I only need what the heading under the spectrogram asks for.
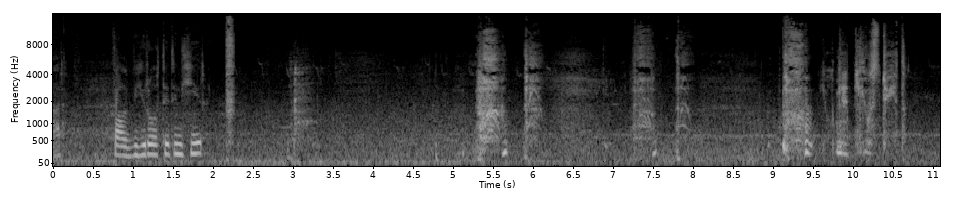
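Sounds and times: woman coughing: 5.3s - 6.2s, 7.2s - 8.0s, 9.1s - 9.6s.

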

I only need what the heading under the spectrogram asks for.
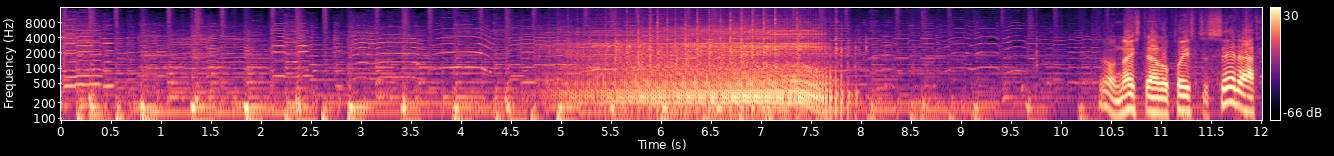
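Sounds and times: violin background music: 0.0s - 12.0s
chainsaw running at high revs: 4.7s - 8.3s.

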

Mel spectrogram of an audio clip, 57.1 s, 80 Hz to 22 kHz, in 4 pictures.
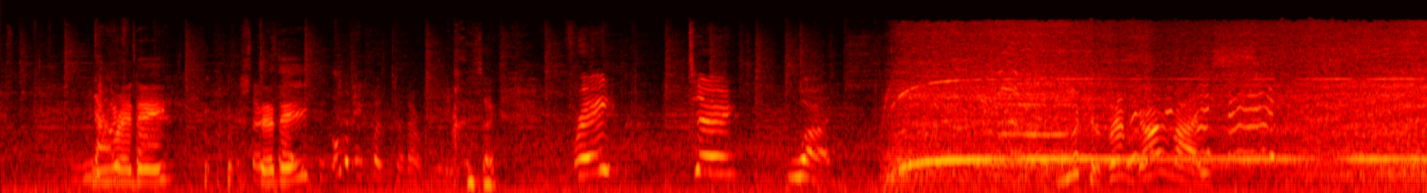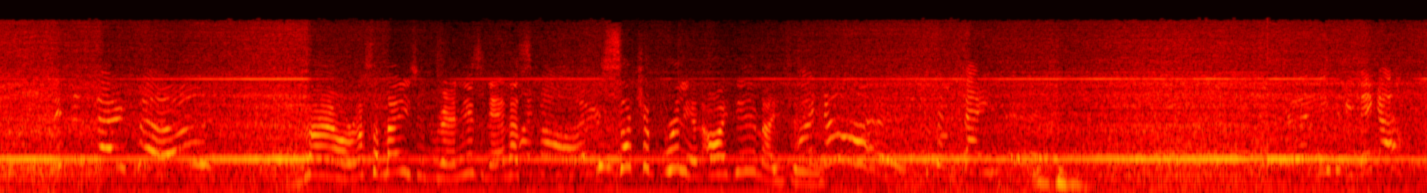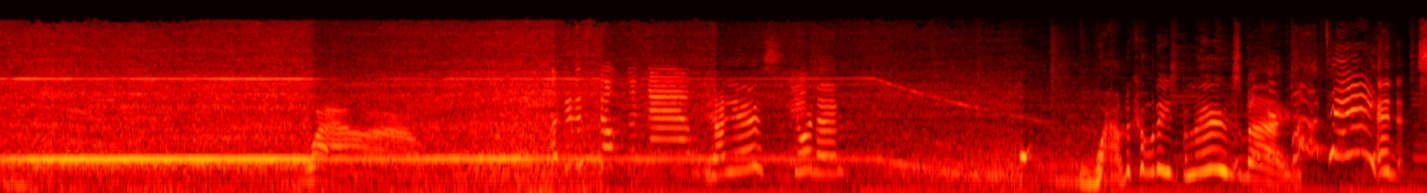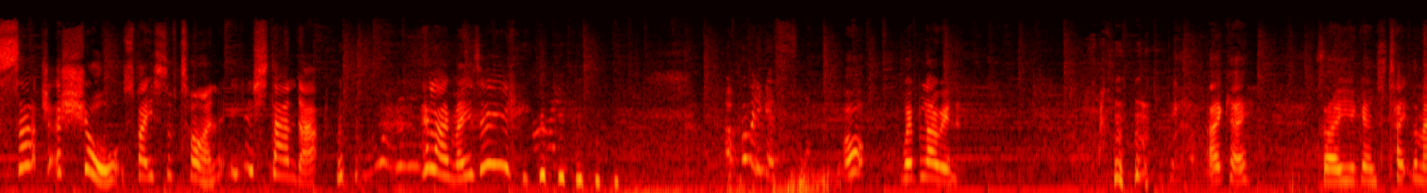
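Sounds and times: electric balloon pump whining: 8.8s - 42.4s.

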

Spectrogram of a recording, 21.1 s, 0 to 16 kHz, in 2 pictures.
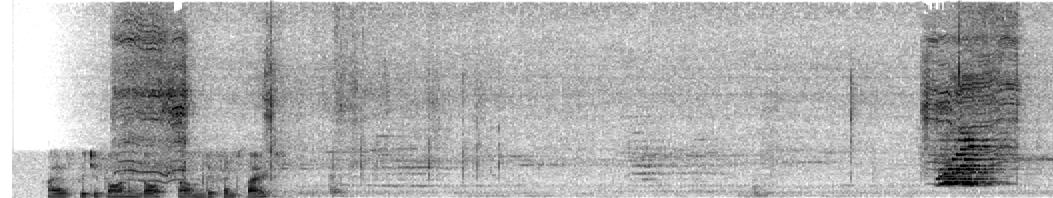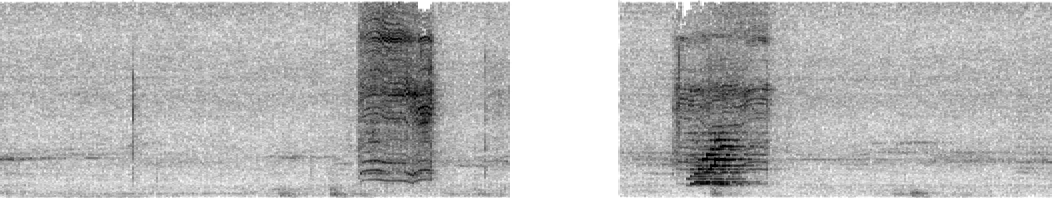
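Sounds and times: faint camera clicks: 3.4s - 5.2s.

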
